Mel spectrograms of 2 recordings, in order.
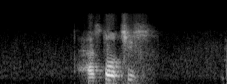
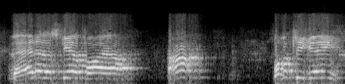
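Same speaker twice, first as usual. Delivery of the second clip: pitched up, scolding the people staring; indignant high scolding; 9 semitones higher than usual. Retold or imitated. Man in prayer scolding the staring people, high and indignant. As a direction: demand why they stare.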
